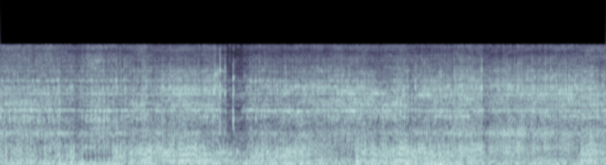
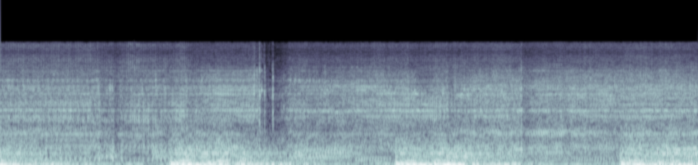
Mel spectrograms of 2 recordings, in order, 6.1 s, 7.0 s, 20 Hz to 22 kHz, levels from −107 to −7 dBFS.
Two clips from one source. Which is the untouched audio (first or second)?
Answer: second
